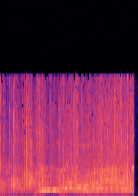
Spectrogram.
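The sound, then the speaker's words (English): A crowd claps steadily and fairly loudly, with a few whistles or cheers rising over the dense patter, before the applause cuts off abruptly. “I'm not clapping at that.”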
